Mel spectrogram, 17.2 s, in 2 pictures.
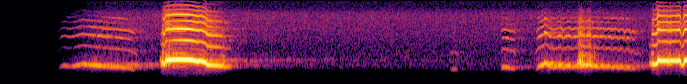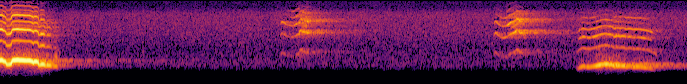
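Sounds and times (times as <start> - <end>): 
tawny owl hooting: 0.7 - 3.2, 5.6 - 9.7, 12.1 - 12.9, 14.8 - 17.1.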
